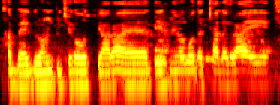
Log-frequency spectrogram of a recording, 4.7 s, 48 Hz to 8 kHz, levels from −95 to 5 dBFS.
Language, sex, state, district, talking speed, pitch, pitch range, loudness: Hindi, male, Uttar Pradesh, Jyotiba Phule Nagar, 180 wpm, 125 Hz, 125-130 Hz, -18 LUFS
